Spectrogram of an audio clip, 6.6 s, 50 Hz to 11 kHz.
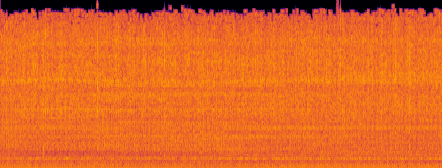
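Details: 1991 Ford Tempo/Topaz at idle: constant, slightly rough whirring drone from the belt drive; failing tensioner, idler pulley and water pump.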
